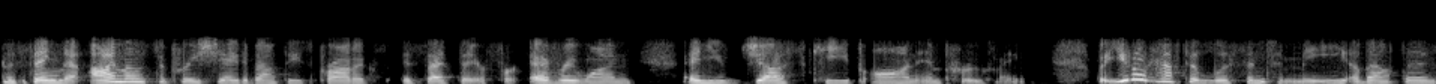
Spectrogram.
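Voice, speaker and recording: An unremarkable speaking voice from a woman, medium in pitch, with ordinary pitch variation and a moderate pace. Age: 60s. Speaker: network marketing distributor hosting webinar. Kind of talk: sales presentation webinar. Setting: phone conference webinar.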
